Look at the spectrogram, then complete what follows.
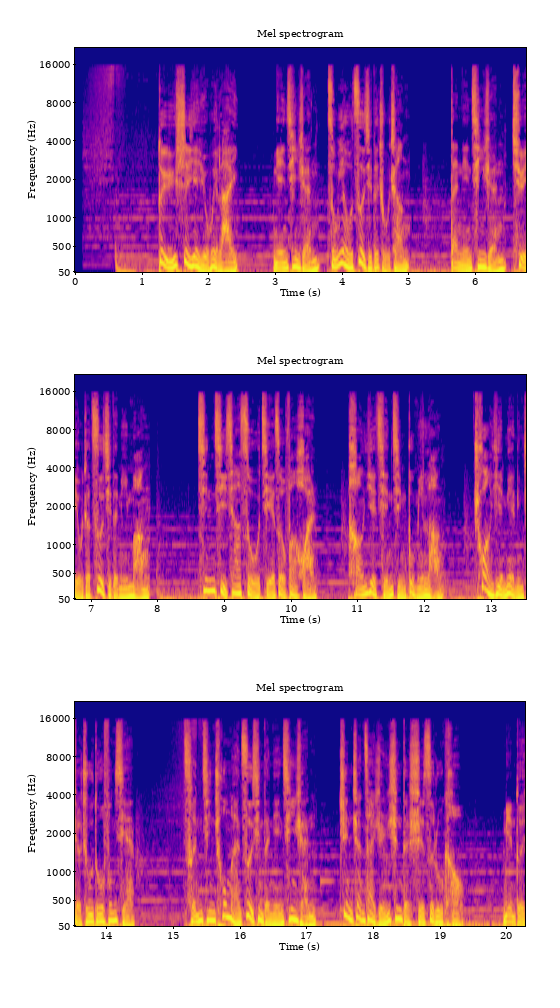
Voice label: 男 磁性旁白 积极向上 磁性; 优+; 磁性质感

